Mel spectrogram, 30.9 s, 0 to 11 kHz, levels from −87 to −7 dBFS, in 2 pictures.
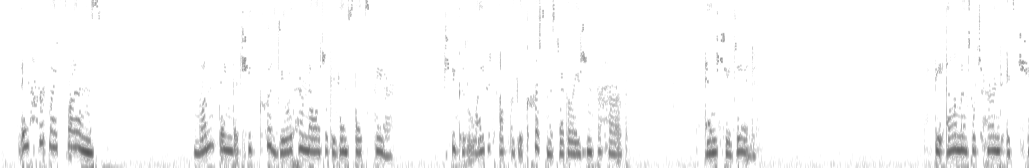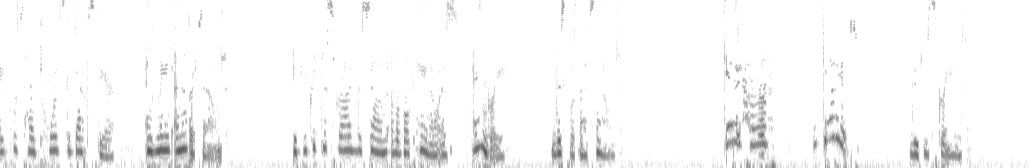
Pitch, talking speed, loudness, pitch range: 220 Hz, 130 wpm, -49 LUFS, 195-245 Hz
